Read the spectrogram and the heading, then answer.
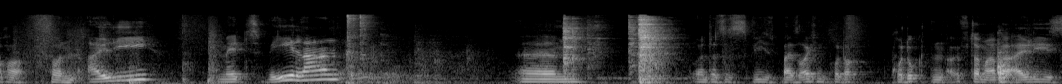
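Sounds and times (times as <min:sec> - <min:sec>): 
speech: 0:00.0 - 0:03.9, 0:05.2 - 0:06.0, 0:07.0 - 0:10.6
dishes and cutlery unloaded from dishwasher: 0:05.6 - 0:06.9.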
